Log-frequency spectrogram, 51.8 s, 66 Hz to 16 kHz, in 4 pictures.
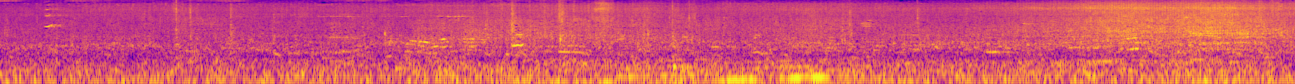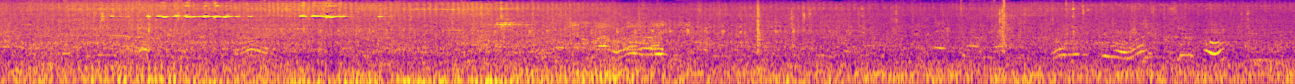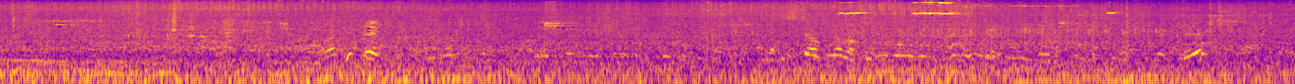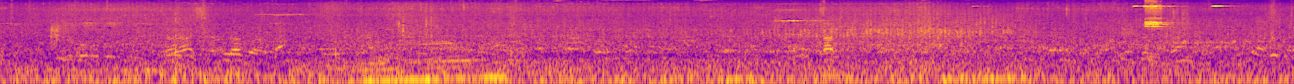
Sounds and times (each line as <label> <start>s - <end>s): motorcycles 0.2s - 51.7s
people 1.6s - 51.7s
throaty cars 31.8s - 51.7s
